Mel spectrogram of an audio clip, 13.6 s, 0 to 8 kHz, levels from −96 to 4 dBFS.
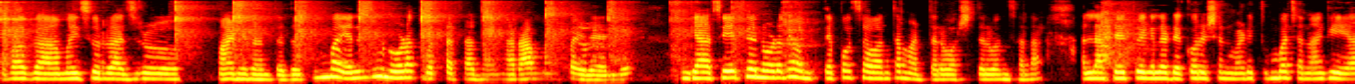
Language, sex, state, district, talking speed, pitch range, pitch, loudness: Kannada, female, Karnataka, Shimoga, 115 wpm, 185-220 Hz, 200 Hz, -17 LUFS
